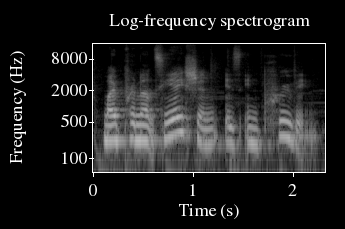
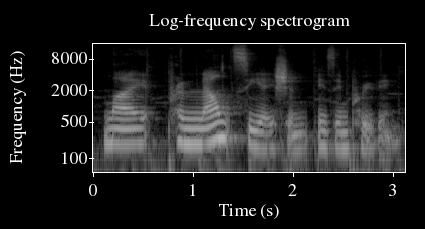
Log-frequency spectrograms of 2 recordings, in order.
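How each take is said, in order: First: The second syllable has an 'uh' vowel, like 'nun'. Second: The second syllable has an 'ow' vowel, like 'noun'. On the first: The speaker calls it right. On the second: The speaker calls it wrong.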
